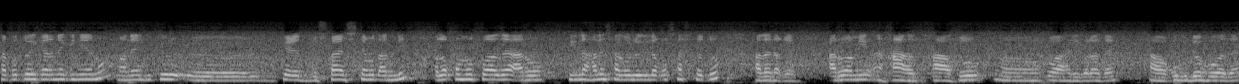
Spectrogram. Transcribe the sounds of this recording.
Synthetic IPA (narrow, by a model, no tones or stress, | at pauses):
sapɔtːʊɦejkaɹɔnɛk̬inianʊmanɛxitʊɹ | kɛbuskasi̥stɛmɔtandi | ɔlɔp̚kɔmɔt̚pɔwazajaɹu | hiklaɦalɛsaɡɔlojbilakʊsastɔtʊ | bʱalɛtʰakɛ | aɹuamihahatʊ | pɔaɦaɹikɔɹazaj | hakʊɡudʱɔɦʊwazaj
